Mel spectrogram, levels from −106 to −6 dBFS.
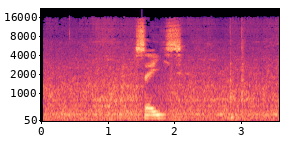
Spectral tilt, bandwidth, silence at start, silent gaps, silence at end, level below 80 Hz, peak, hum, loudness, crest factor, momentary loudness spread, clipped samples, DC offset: -2.5 dB/octave; 16.5 kHz; 0 s; none; 0 s; -40 dBFS; 0 dBFS; none; -16 LUFS; 18 dB; 16 LU; under 0.1%; under 0.1%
